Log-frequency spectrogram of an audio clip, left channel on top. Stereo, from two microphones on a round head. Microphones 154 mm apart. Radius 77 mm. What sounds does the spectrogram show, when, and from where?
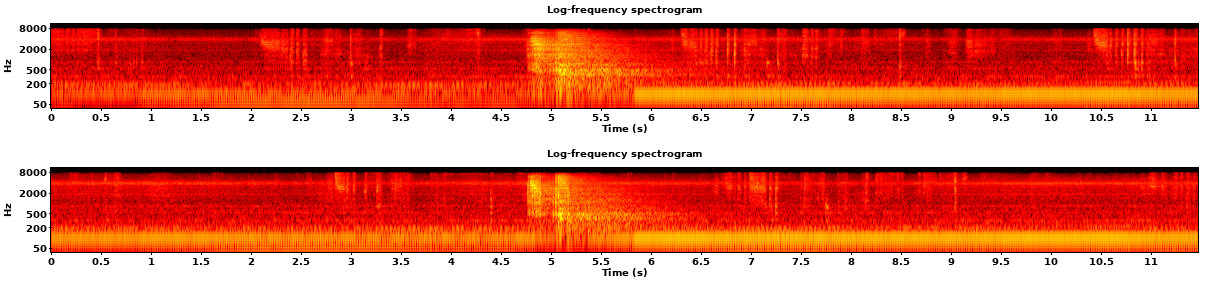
4.8 s tape being pulled: 80° right, 0.8 m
